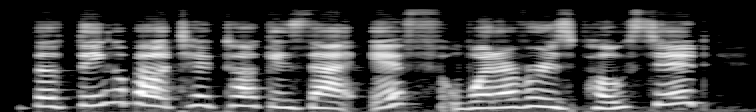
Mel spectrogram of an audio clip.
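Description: A woman speaks in a raised, projected voice at a moderate pace, her tone animated, bright and sharp. Her pitch swings very widely, and the sound is dry with no echo over a quiet background. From Indian heritage. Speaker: social media content creator; podcast guest. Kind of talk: casual chat. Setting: studio. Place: studio. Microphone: studio mic.

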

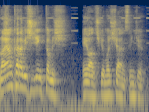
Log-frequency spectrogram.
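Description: Speaking at a moderate pace in an animated tone, a man uses lively intonation amid noticeable background noise and audible room echo. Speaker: gaming streamer. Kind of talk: live gameplay commentary.

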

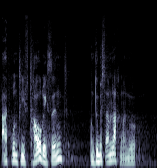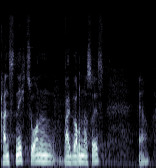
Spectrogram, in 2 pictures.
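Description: This man speaks at a moderate pace in a fairly low pitch, his tone dark and mellow, with ordinary pitch variation. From Brandenburg, eastern Germany. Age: 40s. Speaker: soldier, former paratrooper squad leader. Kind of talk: interview answer. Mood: reflective, earnest, personal. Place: studio. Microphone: lapel.

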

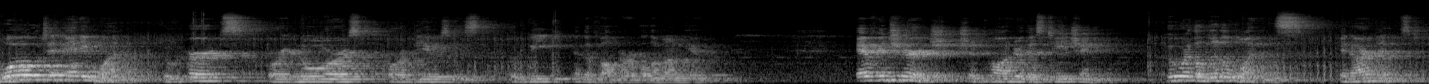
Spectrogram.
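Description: Speaking at a fairly slow pace, a man is heard over light background noise with strong room echo. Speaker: minister preaching. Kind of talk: sermon.

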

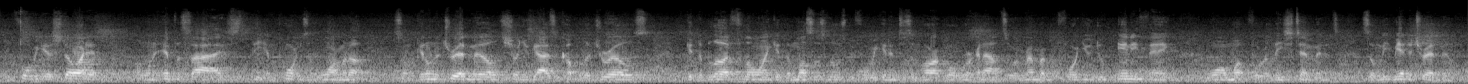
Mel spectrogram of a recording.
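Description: Over loud background noise, a man talks at a very fast pace. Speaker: fitness trainer. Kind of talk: casual tutorial vlog. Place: gym. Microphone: phone near.

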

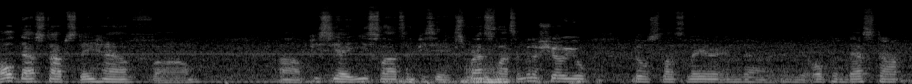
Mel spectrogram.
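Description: Loud background noise runs behind a man speaking at a moderate pace. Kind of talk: casual tutorial. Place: home room. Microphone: phone near.

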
